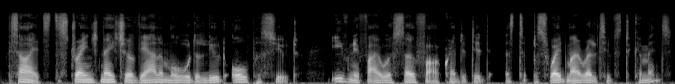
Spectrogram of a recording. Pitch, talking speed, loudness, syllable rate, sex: 95 Hz, 230 wpm, -20 LUFS, 7.6 syllables/s, male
